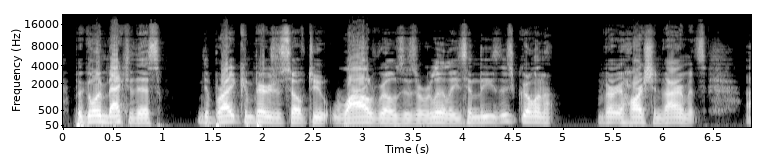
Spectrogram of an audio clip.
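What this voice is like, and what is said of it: Rough, strained hoarse voice. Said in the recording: “my sinuses and throat is extremely torn up. So I know my voice is not up to normal standards... it is a little rough”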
